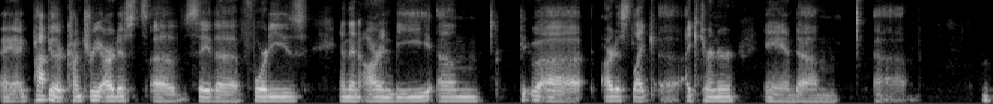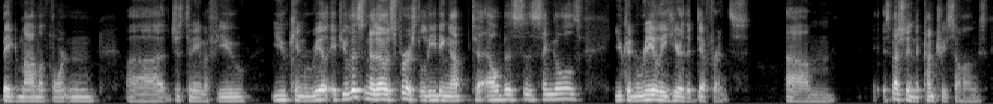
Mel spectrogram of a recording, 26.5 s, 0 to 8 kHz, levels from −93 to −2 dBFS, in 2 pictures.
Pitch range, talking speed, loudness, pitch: 105-125 Hz, 125 wpm, -25 LUFS, 110 Hz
